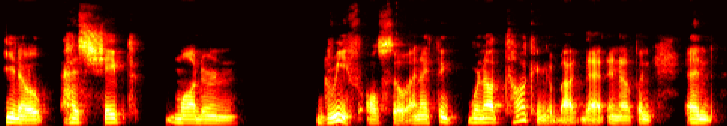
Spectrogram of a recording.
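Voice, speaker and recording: A man speaking as a panelist in a discussion, thoughtful and halting, with many restarts. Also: lowish voice, creaky, highs cut off.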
